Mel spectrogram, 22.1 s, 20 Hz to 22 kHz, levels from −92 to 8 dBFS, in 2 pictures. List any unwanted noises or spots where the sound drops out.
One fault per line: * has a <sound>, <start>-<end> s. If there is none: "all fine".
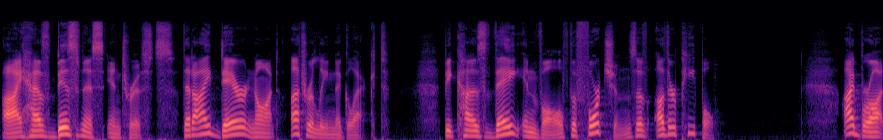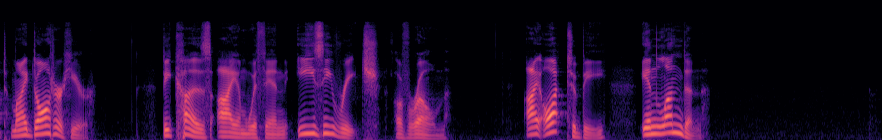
all fine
